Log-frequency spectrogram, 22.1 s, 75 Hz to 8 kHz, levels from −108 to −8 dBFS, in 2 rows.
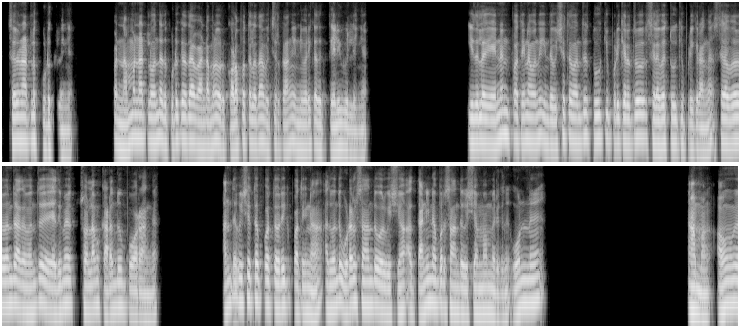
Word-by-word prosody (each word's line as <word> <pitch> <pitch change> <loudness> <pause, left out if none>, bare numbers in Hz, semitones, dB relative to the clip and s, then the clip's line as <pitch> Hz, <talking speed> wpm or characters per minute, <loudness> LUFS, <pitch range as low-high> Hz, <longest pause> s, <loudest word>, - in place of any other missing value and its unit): சில 135 - +3
நாட்ல 140 0 +1
குடுக்கலைங்க. 95 -5 -5 0.6
இப்ப 135 - -4
நம்ம 140 +7 +1
நாட்ல 145 -2 +1
வந்து 150 +2 +2
அதை 130 - -1
குடுக்கறதா? 140 0 +2
வேண்டாமான்னு 120 +3 +1
ஒரு 115 - -6
குழப்பத்தில 125 +3 0
தான் 135 -3 +1
வச்சுருக்காங்க. 115 +4 -4
இன்னை 115 -1 -1
வரைக்கும் 120 +1 -1
அதுக்கு 105 0 -5
தெளிவில்லைங்க. 100 -4 -2 1.6
இதுல 135 0 +4 0.2
என்னன்னு 155 +4 0
பார்த்தீங்கன்னா 140 -1 0
வந்து, 150 +3 -1
இந்த 130 -1 0
விஷயத்தை 150 +4 -2
வந்து 135 +3 -1
தூக்கி 150 +1 -1
புடிக்கிறதும் 140 +2 +1
சில 130 - +2
பேர் 130 0 +1
தூக்கி 130 0 -1
புடிக்கிறாங்க. 115 -2 -2
சில 135 - +2
பேர் 135 +1 +4
வந்து 145 +1 +2
அதை 125 -2 +1
வந்து 130 +6 -1 0.2
எதுவுமே 125 +5 +1 0.2
சொல்லாம 125 +2 0
கடந்தும் 125 +4 0
போறாங்க. 100 -3 0 1.1
அந்த 135 +4 -2
விஷயத்தை 155 +1 +1
பொறுத்தவரைக்கும் 135 -1 +1
பார்த்தீங்கன்னா, 115 -3 0
அது 125 - -1
வந்து 150 +1 +1
உடல் 140 +3 +2
சார்ந்த 140 0 +1
ஒரு 120 - +3
விஷயம். 120 +2 -2
அது 120 - -3
தனி 130 +5 +1
நபர் 135 -2 -1
சார்ந்த 120 -1 0
விஷயமாவும் 115 0 -1
இருக்குது. 95 +2 -5 0.2
ஒண்ணு 145 +2 +1 2.4
ஆமாங்க. 100 -4 +2 0.2
அவங்க 140 +4 +2
130 Hz, 160 wpm, -24 LUFS, 115-140 Hz, 2.4 s, இதுல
